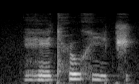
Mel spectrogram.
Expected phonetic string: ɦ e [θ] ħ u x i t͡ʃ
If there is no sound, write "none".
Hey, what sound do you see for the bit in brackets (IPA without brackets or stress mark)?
d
